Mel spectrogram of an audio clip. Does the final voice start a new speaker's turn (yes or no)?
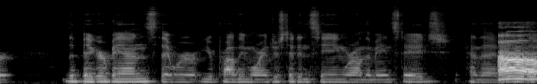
no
